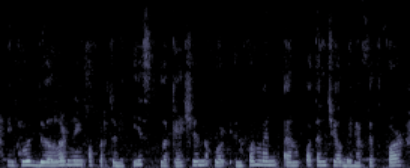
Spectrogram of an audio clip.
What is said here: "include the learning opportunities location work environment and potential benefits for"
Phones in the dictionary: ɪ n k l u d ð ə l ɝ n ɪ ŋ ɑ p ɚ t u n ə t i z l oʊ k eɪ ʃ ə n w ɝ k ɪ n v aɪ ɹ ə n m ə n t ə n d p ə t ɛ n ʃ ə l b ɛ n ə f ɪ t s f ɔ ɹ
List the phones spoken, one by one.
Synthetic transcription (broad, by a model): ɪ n k l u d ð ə l ɝ n ɪ ŋ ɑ p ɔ t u n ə t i s l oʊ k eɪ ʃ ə n w ɝ k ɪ n f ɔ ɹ m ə n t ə n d p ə t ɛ n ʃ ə l b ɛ n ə f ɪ t f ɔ ɹ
